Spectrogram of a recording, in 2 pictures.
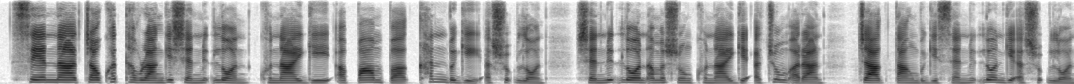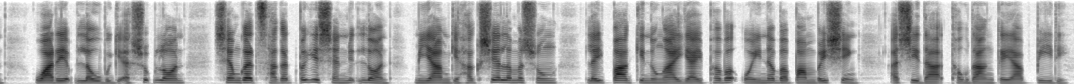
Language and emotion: Manipuri, neutral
